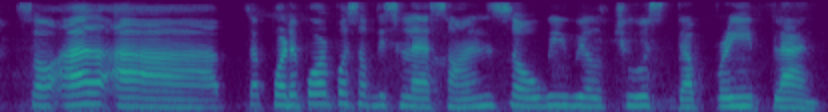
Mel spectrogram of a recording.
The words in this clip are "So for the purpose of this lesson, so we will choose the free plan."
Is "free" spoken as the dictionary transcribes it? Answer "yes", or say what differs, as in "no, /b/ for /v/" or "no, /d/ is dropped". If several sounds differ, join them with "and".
no, /p/ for /f/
